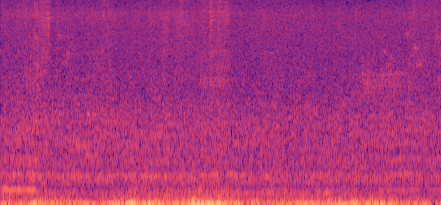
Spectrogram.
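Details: Droning buzz of bees feeding to get ready for winter in Central Illinois, a steady hum over strong low-pitched rumble that peaks briefly in the middle.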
